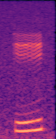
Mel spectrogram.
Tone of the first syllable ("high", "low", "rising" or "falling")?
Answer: rising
